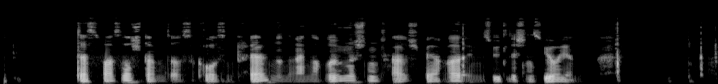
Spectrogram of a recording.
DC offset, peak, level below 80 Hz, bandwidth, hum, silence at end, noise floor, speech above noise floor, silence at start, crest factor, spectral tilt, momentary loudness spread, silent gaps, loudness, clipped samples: under 0.1%; 0 dBFS; -64 dBFS; 9.2 kHz; none; 0.15 s; -73 dBFS; 52 dB; 0.75 s; 22 dB; -5.5 dB/octave; 13 LU; 5.87-5.96 s, 6.74-6.83 s; -21 LUFS; under 0.1%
